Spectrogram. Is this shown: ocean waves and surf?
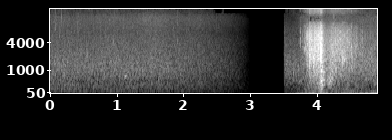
yes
